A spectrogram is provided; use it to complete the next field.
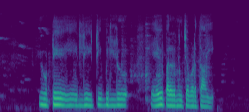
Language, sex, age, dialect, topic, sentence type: Telugu, male, 25-30, Telangana, banking, question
